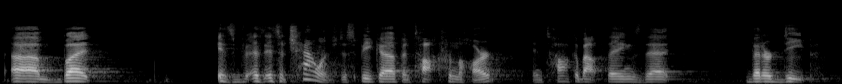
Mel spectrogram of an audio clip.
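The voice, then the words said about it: Emotional voice. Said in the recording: “I'm a fairly emotional guy. So you kind of hear that in my voice.”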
